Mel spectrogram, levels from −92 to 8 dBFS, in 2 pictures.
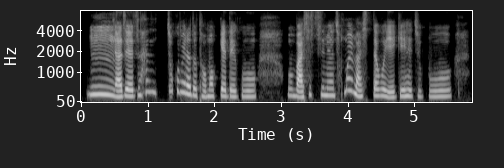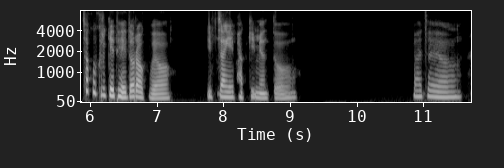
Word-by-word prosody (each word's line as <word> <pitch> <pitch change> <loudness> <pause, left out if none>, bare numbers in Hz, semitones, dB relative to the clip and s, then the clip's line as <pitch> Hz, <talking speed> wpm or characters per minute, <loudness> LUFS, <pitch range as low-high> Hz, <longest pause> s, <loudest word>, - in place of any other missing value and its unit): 음 265 -2 +5
맞아요. 205 +1 +7
저 235 - -5
한 350 +6 -5
쪼끔이라도 330 - +2
더 195 - -4
먹게 200 +2 +2
되고 190 0 -1 0.4
뭐 225 -2 -6
맛있으면 230 +4 +3
정말 390 - -4
맛있다고 215 -2 +2
얘기해 205 +4 +2
주고 195 0 -5 0.3
자꾸 375 -3 -3
그렇게 235 -6 0
되더라고요, 165 -7 -1 0.6
입장이 175 - -2
바뀌면 155 -3 -6
또. 75 +3 -8 1.7
맞아요. 180 -3 -6
195 Hz, 265 characters per minute, -23 LUFS, 180-230 Hz, 1.7 s, 맞아요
